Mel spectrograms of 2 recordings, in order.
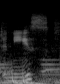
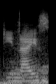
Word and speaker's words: D-Nice: You say your name right now. Denise. Say it right. Denise. Correctly. Denise. Right. Denise. Right. D-Nice.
